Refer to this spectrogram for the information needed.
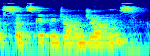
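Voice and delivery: ordinary delivery

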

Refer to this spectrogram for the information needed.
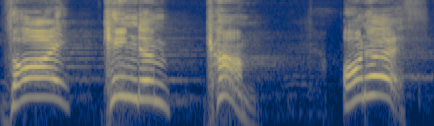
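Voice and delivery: slow, high and loud, proclaiming; proclaimed shout. Acted. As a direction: cry it out over the congregation. Preacher proclaiming the Lord's Prayer.

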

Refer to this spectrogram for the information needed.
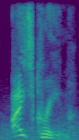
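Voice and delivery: moderately high, falling exclamation; sudden realization. Acted. Suitor remembers where the meeting is, sudden realization. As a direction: land it as a discovery, not an offer.

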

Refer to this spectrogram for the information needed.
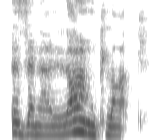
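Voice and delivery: understated, measured reveal; triumphant announcement. A narrator's reading. Grand High Witch unveiling her secret, understated triumph. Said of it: "announced the Grand High Witch triumphantly".

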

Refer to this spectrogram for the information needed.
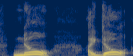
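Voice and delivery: drawn-out, high, loud denial; emphatic retort. Retold or imitated. Acted emphatic reply to critics.

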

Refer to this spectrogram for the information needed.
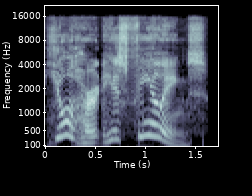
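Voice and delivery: put-on high, mildly upset child; gently reproachful little girl; protesting cry. A narrator's reading. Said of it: "cried Marie".

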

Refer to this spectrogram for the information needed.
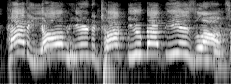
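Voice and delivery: hammed-up Southern narrator, pitched high; Southern accent. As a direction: chirp it out in a mock Southern twang. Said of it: "narrator pop on in a Southern accent".

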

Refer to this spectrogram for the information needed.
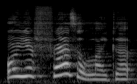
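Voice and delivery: ordinary delivery, nothing marked

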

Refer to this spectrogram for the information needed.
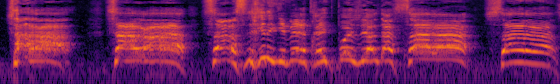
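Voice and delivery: high, loud calling for someone lost; frantic drawn-out name calling; shouting. Retold or imitated. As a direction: search for her, calling at full voice. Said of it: "היא שומעת פתאום צעקות".

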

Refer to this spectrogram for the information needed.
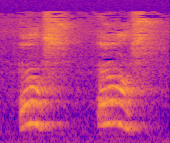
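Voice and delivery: high, loud little arf; puppy yip. Acted. Teacher voicing the little pup for children, loud squeaky yip.

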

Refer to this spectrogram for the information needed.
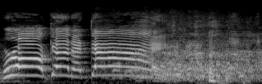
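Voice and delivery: very high, drawn-out mock wail; panicked daughter. Daughter as the canoe rocks, imitated panicked wail. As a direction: stretch it into a hammed-up doomsday scream. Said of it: "my daughter's like".

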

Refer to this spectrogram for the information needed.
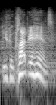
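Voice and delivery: usual speaking voice

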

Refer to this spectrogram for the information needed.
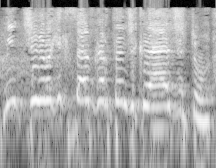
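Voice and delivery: ordinary talk

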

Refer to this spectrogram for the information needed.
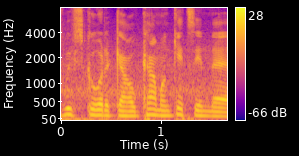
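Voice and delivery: ordinary talk, nothing marked

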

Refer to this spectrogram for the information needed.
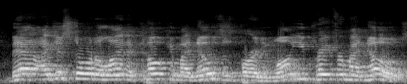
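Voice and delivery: a mock-cocky dude demanding a prayer; cocky guy. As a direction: brag like a cocky partier. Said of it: "he's just really cocky".

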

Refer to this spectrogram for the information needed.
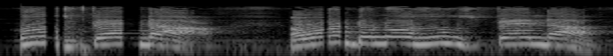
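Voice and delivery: high, pushy questions; insistent demanding. Real, not acted. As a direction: keep pressing for an answer. Demanding who Panda is.

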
